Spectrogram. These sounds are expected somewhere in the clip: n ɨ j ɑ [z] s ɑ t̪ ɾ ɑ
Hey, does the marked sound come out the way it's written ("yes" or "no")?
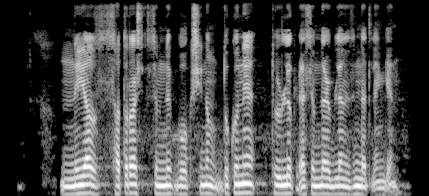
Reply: yes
